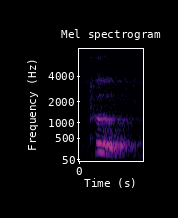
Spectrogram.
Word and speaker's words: Pooh: Pooh, by the way, is pronounced sort of like poo, but not so much. But without so much ooh. Like the sound you make when you're blowing a fly off your arm on a hot summer's day.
